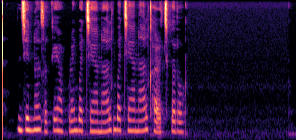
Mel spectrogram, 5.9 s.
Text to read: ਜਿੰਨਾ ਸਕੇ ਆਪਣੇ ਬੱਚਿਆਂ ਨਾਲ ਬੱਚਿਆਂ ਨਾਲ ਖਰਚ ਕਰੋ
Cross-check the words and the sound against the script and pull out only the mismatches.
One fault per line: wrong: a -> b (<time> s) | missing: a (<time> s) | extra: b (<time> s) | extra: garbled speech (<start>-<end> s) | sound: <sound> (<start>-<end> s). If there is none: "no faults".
no faults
